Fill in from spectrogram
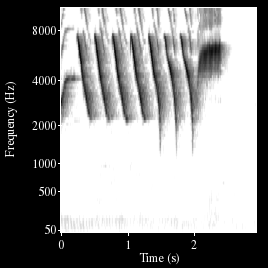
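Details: Canary singing, played to lure silent canaries into song: a series of clear whistled notes, each sweeping steeply downward, repeated about three times a second, ending in a quick buzzy high trill.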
